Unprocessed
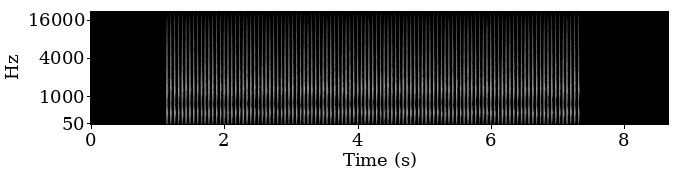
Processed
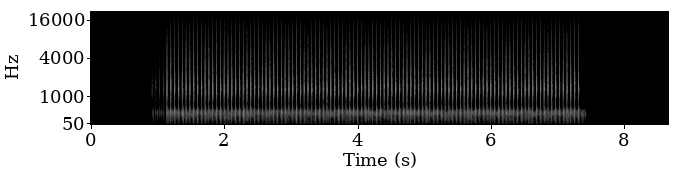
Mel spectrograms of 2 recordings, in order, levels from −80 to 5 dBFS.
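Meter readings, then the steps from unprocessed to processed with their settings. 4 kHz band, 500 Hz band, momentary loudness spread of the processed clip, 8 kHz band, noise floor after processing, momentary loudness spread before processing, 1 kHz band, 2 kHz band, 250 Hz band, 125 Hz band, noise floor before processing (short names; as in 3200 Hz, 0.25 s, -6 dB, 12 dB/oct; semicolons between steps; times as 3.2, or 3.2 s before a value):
-10.5 dB, -11.0 dB, 0 LU, -10.5 dB, -78 dBFS, 1 LU, -10.5 dB, -10.5 dB, -12.0 dB, -11.0 dB, -78 dBFS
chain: notches 50/100/150/200/250/300/350/400/450/500 Hz; pre-echo 0.224 s -16.5 dB; level quantiser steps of 20 dB; gain +2 dB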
